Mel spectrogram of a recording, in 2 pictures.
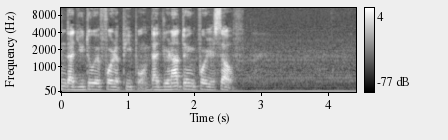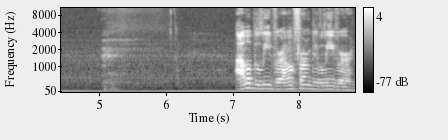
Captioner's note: sighs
